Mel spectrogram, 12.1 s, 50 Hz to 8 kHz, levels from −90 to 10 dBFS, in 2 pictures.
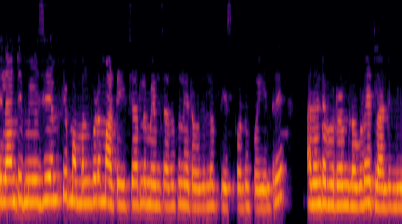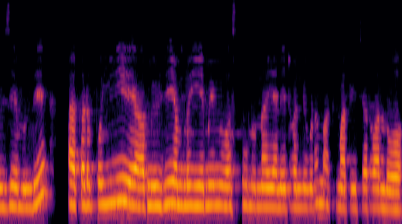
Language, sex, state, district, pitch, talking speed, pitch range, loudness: Telugu, female, Andhra Pradesh, Anantapur, 230 Hz, 170 wpm, 215-250 Hz, -16 LUFS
